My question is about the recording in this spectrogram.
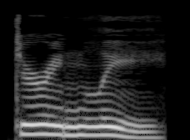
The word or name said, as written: duringly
